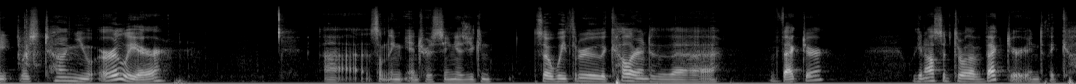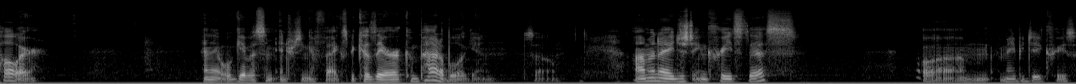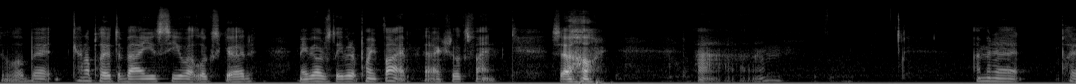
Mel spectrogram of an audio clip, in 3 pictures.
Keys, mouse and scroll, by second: 2.2 click, 9.3-11.4 drag, 12.0 click, 17.4 click, 20.8-23.4 drag, 25.3 scroll up 1, 25.3 middle click, 27.3 middle click, 28.2 middle click, 29.2-30.8 middle drag, 30.8-32.2 drag.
